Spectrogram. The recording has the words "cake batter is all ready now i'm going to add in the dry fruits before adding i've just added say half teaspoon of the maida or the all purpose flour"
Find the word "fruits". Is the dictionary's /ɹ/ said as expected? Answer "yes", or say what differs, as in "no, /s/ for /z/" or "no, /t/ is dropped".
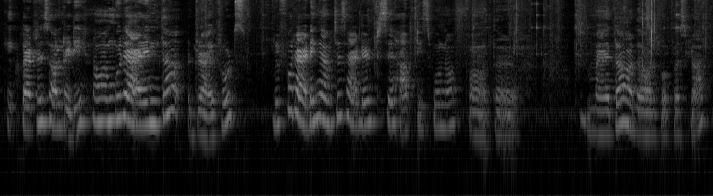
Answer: no, /ɹ/ is dropped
